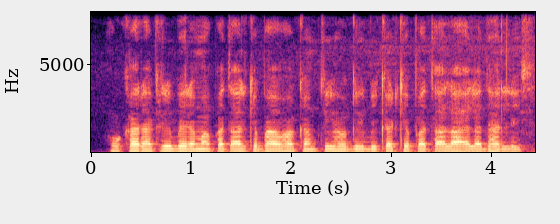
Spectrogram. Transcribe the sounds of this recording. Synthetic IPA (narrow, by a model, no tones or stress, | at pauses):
oːkʰəɾəkʰɾibeɾəmapət̪aːlkebʱaːʋɦəkəmt̪iɦoɡibɪkəʈ̚kepət̪aːlaelad̪ʱəɾlis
